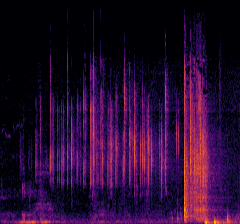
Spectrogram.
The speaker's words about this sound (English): Dice on the floor.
